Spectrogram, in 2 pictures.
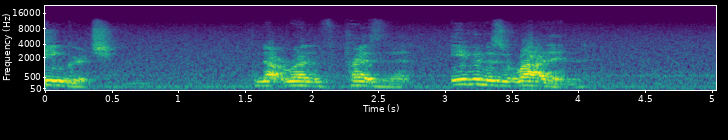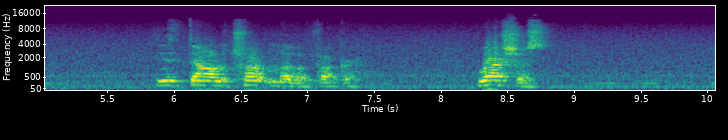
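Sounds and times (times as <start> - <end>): man speaking: 0.0 - 0.6, 1.5 - 4.1, 5.8 - 7.5, 8.2 - 8.9
faint low hum: 0.0 - 10.0
steady background hiss: 0.0 - 10.0.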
